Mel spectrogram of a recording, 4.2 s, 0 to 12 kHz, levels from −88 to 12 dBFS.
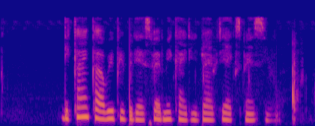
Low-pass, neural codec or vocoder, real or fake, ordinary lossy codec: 7.2 kHz; none; real; AAC, 48 kbps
